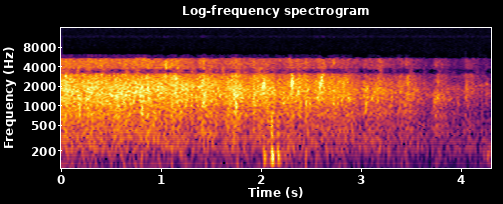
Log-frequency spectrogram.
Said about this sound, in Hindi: माननीय श्री नरेंद्र मोदी जी के लिए जोरदार तालियां।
